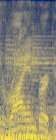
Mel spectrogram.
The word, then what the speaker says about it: Ryan Burke: Hey, this is Ryan Burke, and that is spelled R-Y-A-N-B-U-R-K-E.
